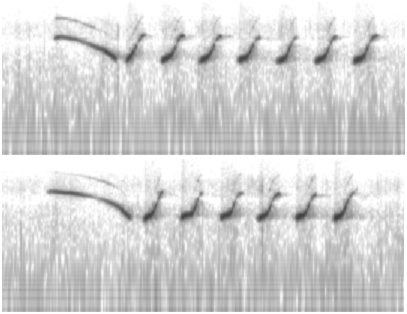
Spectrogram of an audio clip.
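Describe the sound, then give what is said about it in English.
A woman whistles an imitation of a cardinal's (red bird's) song: a long descending slur followed by a rapid series of rising upslurred notes, repeated twice, loud with no talking. “The red bird.”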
